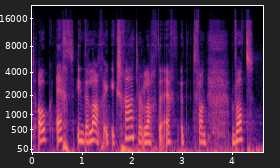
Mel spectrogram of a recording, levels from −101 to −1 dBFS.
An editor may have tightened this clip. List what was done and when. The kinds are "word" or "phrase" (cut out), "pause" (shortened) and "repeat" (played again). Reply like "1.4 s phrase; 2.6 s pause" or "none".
1.6 s word; 3.2 s word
